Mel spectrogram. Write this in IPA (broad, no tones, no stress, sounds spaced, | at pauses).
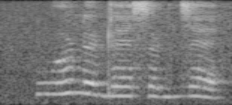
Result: w ʊ ɳ ɛ ɖ ɛ s ɜ ɖ n z ɛ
